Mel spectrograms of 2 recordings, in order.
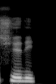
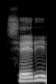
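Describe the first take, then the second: First: The first vowel sounds like 'ee'. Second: The first vowel sounds like 'ay'. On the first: The speaker calls it right. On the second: The speaker calls it wrong. "शेरी नहीं"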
